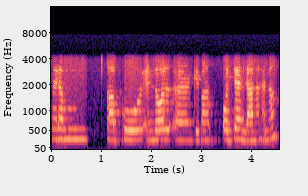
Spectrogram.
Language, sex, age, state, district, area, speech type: Hindi, female, 18-30, Madhya Pradesh, Narsinghpur, rural, conversation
